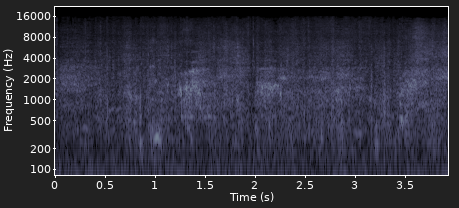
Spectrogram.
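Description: Boots crunch on packed snow close by.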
